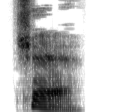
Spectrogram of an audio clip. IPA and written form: tʃer (Chair)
